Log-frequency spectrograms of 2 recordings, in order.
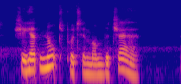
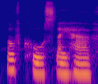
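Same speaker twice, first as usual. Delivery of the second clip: soft, lower, kind but wooden; 5 semitones lower, 7 dB quieter than usual. A narrator's reading. Totty soothing Mister Plantagenet in a soft wooden voice. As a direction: reassure him gently, stiff as wood. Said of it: "in her kind wooden voice".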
